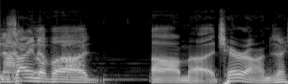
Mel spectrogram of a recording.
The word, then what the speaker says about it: Charon: of uh um uh charon did i say that right yeah no i think it's uh karen i like it's kind of pronounced like caron i want to speak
